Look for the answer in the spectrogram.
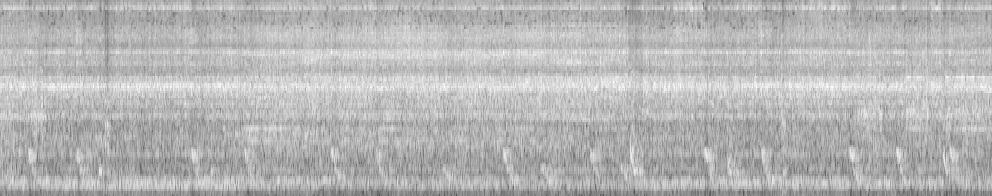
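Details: Band saw cutting the bottom piece of a wooden candle holder: fast light ticking over the saw's steady hiss, the guide bearings touching the running blade, which is what they normally do.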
